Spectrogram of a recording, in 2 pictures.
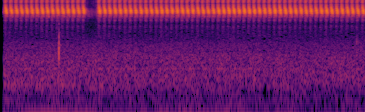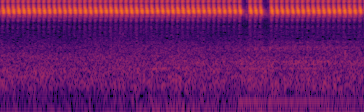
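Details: A long-winged bush cricket (Tettigonia dolichoptera), perched on tall grass in lowland grassland, sings a steady, very high-pitched buzzing trill with only brief pauses.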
